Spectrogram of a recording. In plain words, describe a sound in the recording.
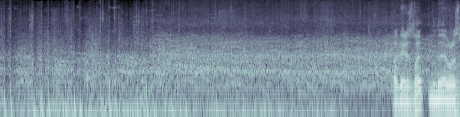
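A large crowd of soldiers cheers and roars.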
